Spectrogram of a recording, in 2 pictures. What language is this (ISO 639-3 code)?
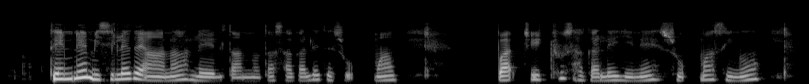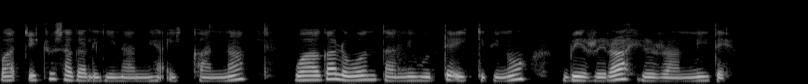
sid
